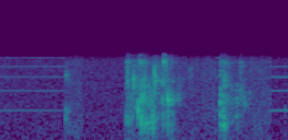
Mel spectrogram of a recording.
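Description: Someone drinks water from a protein shaker bottle, spilling it down his face, with a short series of wet slurps, gulps and sloshes, the longest burst in the middle and a sharp one at the end, no talking.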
